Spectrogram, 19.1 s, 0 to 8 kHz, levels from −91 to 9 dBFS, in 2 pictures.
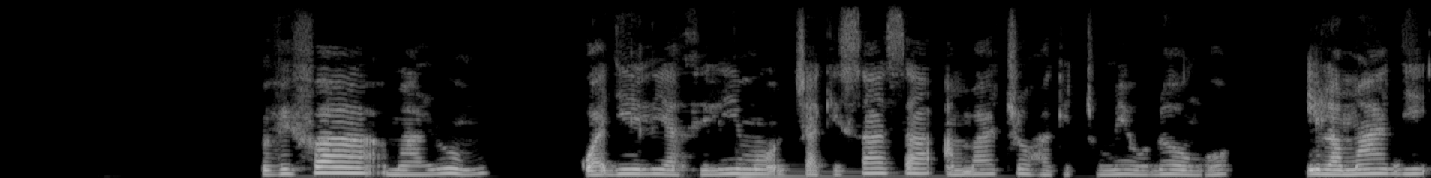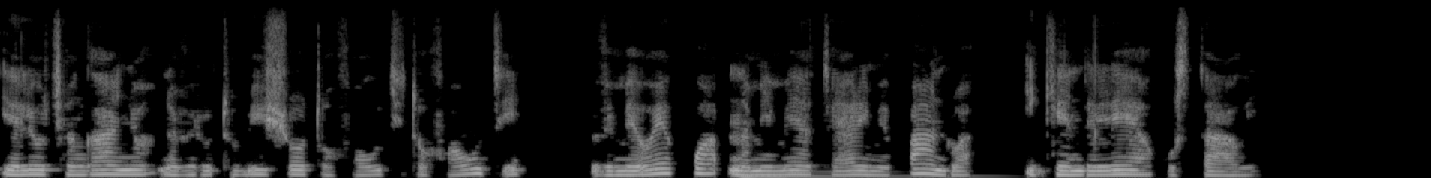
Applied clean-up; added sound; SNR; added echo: neural mask model DeepFilterNet 3.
